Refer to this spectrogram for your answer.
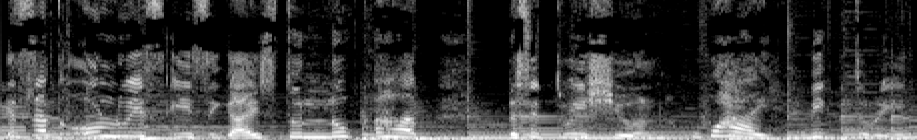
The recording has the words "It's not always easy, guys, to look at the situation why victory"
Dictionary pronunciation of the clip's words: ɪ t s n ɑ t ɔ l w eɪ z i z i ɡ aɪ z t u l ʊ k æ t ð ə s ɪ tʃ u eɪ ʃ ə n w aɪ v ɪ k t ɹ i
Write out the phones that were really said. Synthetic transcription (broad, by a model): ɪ t s n ɑ t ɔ l w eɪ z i s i ɡ aɪ s t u l ʊ k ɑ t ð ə s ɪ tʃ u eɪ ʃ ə n w aɪ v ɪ k t ɹ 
